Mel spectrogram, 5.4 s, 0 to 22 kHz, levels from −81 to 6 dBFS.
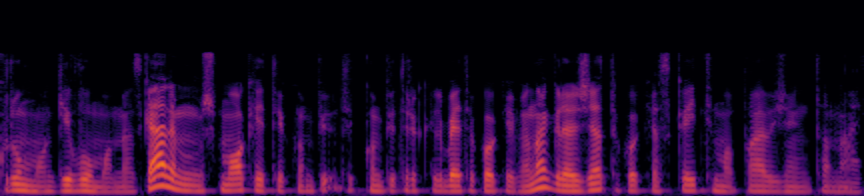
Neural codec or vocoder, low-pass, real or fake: none; 7.2 kHz; real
